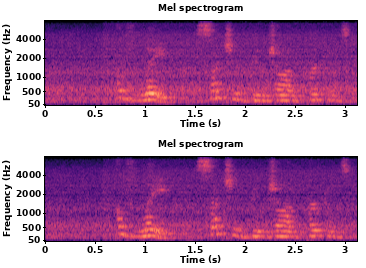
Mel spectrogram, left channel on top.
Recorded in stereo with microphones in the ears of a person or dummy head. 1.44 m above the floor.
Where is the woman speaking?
30° right (ahead or behind), 2 m.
